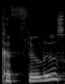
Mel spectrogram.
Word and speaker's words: Cthulhu: time as well but I think it's called Cthulhu's like the C's a hard game sound it is yeah so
